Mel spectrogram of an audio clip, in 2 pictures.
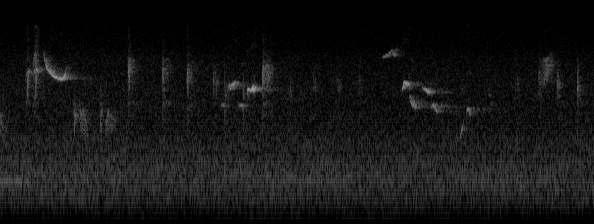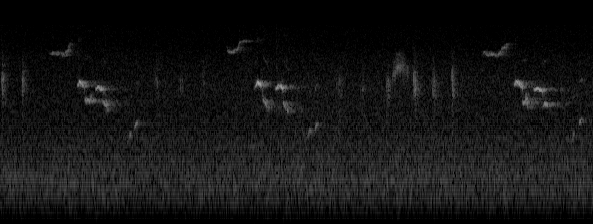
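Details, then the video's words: Acrocephalus dumetorum, Blyth's reed warbler, giving spaced bursts of high twittering notes and slurred whistles, separated by short pauses of one to two seconds, with soft constant background hiss. "Песня Садовой Камышовки. Голос Камышовки"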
